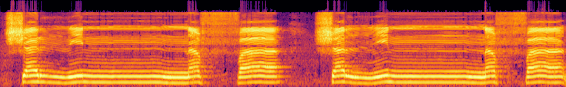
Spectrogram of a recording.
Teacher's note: tidak hanya dua berjajar ya tasydidnya tapi tiga ro tasdid Nun tasdid dan Fa tasdid jadi ditekan tiga-tiganya syarina syarin naffa Nun tasdid didengungkan yang lama rinna jadi di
